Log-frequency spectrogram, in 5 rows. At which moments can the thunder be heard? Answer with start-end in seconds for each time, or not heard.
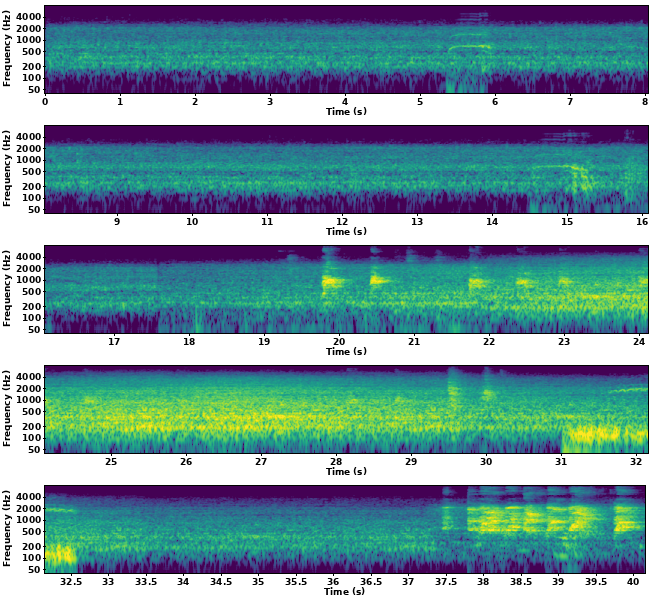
not heard.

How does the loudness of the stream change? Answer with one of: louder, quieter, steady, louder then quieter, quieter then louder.
louder then quieter.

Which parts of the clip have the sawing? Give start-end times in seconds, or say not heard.
not heard.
